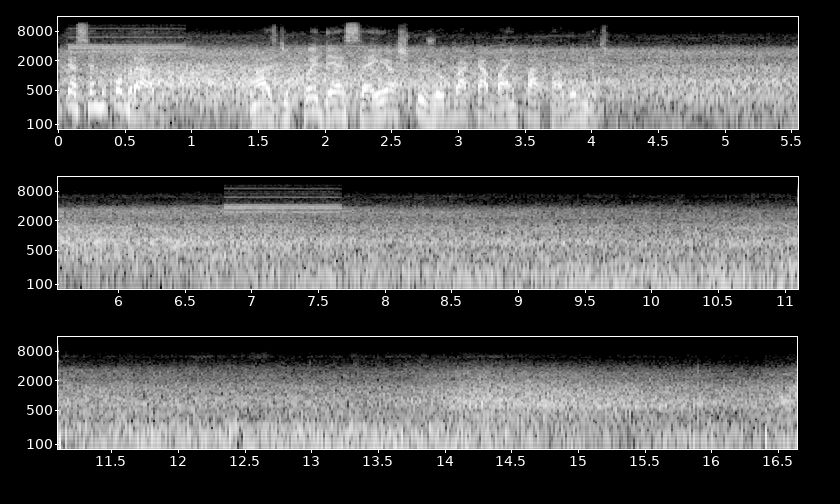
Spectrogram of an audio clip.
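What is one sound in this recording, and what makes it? A stadium crowd roars and murmurs.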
